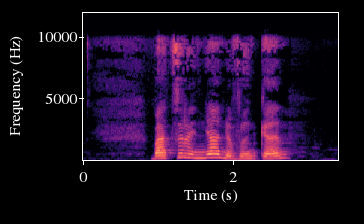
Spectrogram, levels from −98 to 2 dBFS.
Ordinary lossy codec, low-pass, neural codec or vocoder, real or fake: Opus, 64 kbps; 9.9 kHz; none; real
